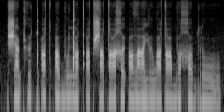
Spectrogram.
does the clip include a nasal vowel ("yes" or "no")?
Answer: no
